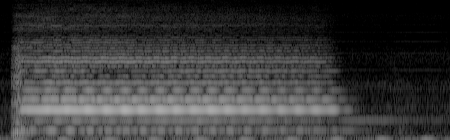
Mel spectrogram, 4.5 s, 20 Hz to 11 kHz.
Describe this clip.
A real cello playing the note, B3 (3rd octave on a keyboard). Twelfth note in a C chromatic scale. All notes in the scale are available in this pack. Notes played by a real cello can be used in editing software to make your own music.
There are some rattles and background noise. I'm still trying to work out how to get the best recording sound quality.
